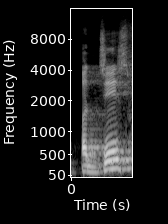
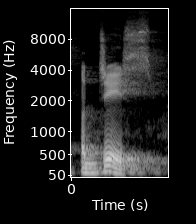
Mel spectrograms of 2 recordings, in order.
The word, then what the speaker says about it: possess: थोड़ा सा समझते हैं पजेस वर्ड को। एक शब्द है, देखिए स्टूडेंट्स, POSSESS, पजेस। उच्चारण इसका होगा पजेस। जे के ऊपर स्ट्रेस लगेगा, जोर से बोलेंगे इस पार्ट को, पजेस।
